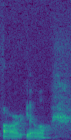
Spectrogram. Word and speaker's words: Ariel: It's gonna be Ariel, and it's spelled Ariel. like Okay. Ariel, but in Hebrew it's pronounced Ariel.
